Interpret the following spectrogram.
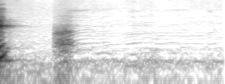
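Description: The tail of a man's spoken word, then a short soft sound about half a second in, then near silence: room tone with a faint steady low hum.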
